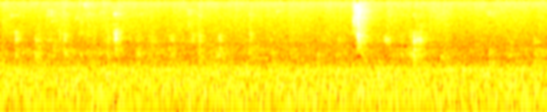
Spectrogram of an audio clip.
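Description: A person chewing a mouthful of rice and cooked vegetables (pinakbet) with her mouth closed: faint, soft wet chewing with small clicks, a few of them sharper.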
